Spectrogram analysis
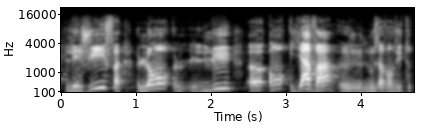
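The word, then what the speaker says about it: יהוה: voilà le tetragramme et le fait de le lire selon la Sainte Écriture hébreu c'est yava qu'on le prononce et vous pouvez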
